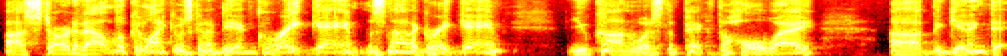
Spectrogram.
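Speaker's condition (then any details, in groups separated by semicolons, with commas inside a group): Vocal cord surgery recovery; recovering from vocal cord surgery, starting vocal coach physical therapy today, doctor approves talking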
